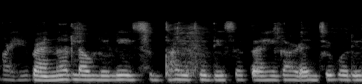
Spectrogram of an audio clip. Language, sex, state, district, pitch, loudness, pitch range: Marathi, female, Maharashtra, Nagpur, 210 Hz, -26 LUFS, 205-215 Hz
